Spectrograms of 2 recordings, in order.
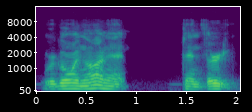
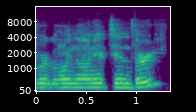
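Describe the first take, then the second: First: The voice falls at the end of the phrase. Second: The voice rises at the end of the phrase. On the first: The speaker talks down to the listener. "when you curve down, it can sound condescending" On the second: The speaker is unsure of the answer. "So that signals uncertainty"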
